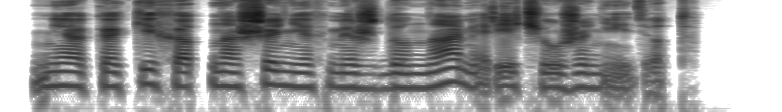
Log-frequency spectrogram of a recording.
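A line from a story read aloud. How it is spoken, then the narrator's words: Sepulchral, grave voice. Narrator (Russian): проговорил он за могильным голосом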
